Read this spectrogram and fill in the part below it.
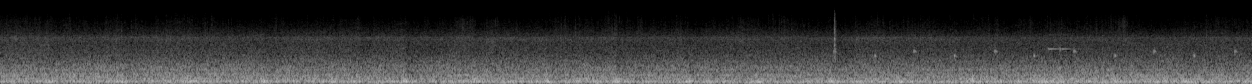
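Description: Tyres roll with a steady low rumble on a wet road.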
